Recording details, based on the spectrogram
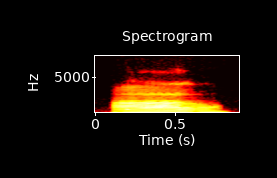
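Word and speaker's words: الفتح: Nih tulisannya begini. Al-fathu. Dibaca gak alnya? dibaca.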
